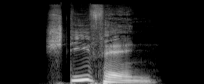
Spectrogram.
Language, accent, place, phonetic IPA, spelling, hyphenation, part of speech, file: German, Germany, Berlin, [ˈʃtiːfl̩n], stiefeln, stie‧feln, verb, De-stiefeln.ogg
- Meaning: 1. to walk, march, especially stridingly, vigourously, or a long distance 2. to put on boots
